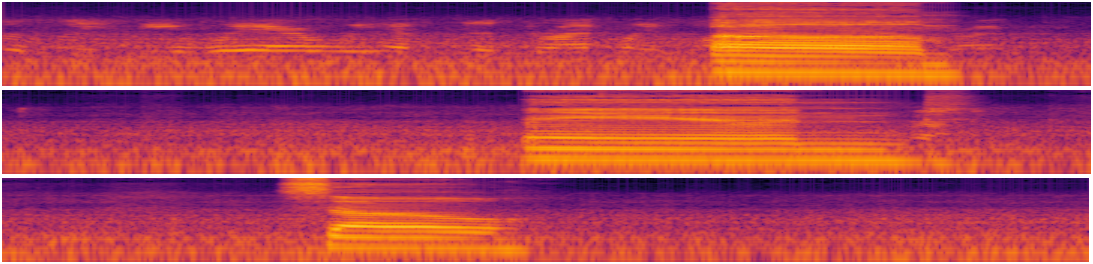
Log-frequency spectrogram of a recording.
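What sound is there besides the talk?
truck being moved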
